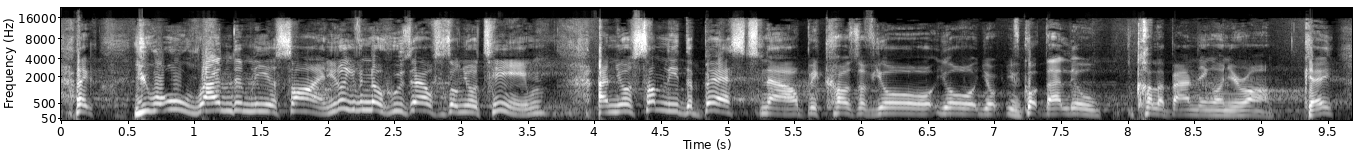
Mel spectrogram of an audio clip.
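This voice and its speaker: With a British accent, the speaker moves at a fairly quick pace with very wide pitch swings. Noticeable background noise is present. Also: man, high pitch for a man. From England. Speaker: Islamic lecturer. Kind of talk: lecture.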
